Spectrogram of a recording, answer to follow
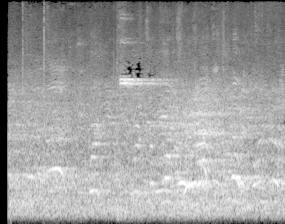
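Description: Several voices of people talking and calling out in a large gymnasium hall. A brief high steady tone sounds about two seconds in.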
